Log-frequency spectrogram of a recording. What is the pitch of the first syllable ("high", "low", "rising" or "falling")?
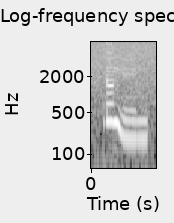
high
